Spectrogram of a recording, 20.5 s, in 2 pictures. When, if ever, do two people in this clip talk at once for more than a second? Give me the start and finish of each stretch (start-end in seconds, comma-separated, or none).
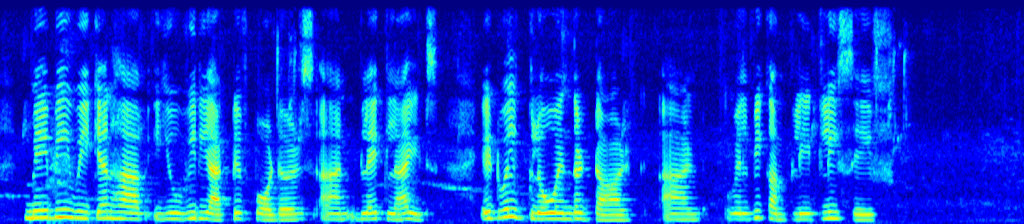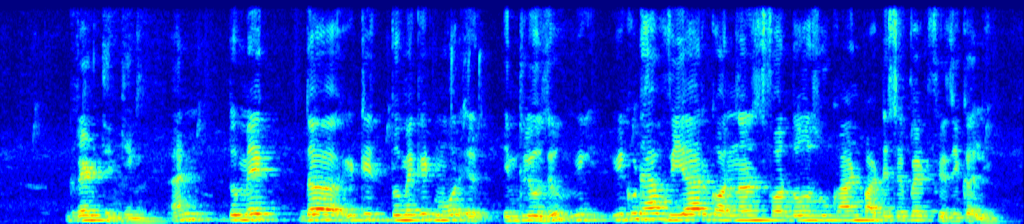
none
